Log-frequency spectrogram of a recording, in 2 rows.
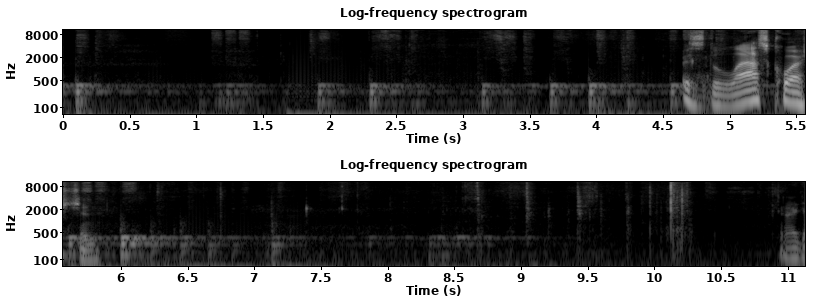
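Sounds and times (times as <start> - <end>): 
pen writing on paper: 0.0 - 0.4, 1.1 - 9.0
speech: 4.6 - 6.3.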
